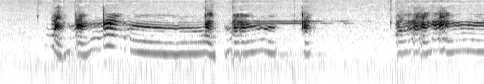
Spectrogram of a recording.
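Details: Loud, insistent cat meows: a rapid trio of yelps runs into long, drawn-out, downward-falling wails, then more stretched meows, giving a caterwaul-like, complaining effect with little pause.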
